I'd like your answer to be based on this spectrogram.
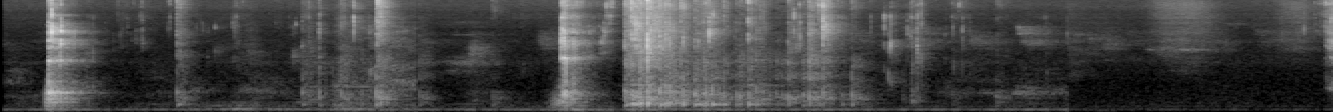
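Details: Two forceful retching bursts with gushing water, then splashing: deliberate regurgitation of drunk water during kunjal kriya, a yogic cleansing practice.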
